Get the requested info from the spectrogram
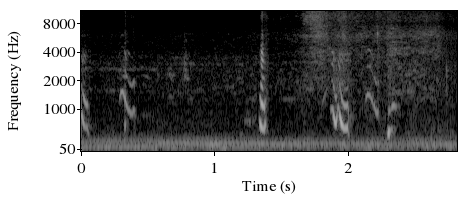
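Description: A francolin gives short, harsh, ringing notes in an uneven run over a steady low mechanical hum.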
